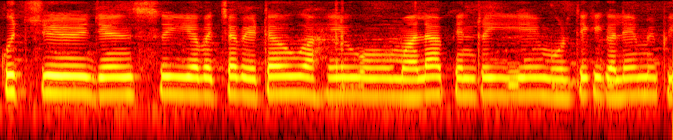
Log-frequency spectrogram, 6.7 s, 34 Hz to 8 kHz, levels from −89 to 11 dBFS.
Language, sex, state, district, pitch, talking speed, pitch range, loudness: Hindi, female, Haryana, Rohtak, 195 Hz, 150 wpm, 190-200 Hz, -15 LUFS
